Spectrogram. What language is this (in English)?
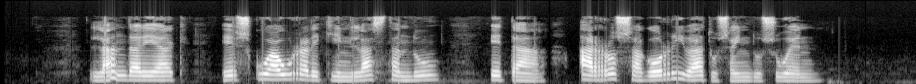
Basque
